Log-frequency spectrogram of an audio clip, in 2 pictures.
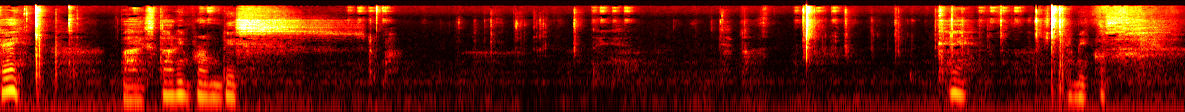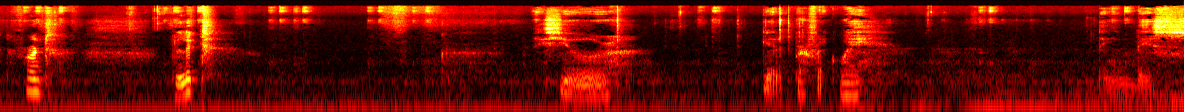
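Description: Plastic parts click and snap together as they are fitted by hand.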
